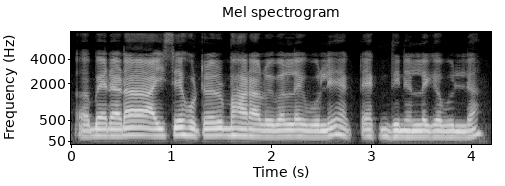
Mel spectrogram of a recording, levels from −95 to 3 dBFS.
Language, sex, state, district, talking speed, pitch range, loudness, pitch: Bengali, male, Tripura, West Tripura, 155 wpm, 125-150 Hz, -14 LUFS, 135 Hz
